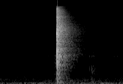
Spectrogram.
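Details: Retired professional dancer with chronic left shoulder clicking, chiropractic adjustment of the spine between two spinous processes: a single sharp snapping click with quick decay from an Activator adjusting instrument firing.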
